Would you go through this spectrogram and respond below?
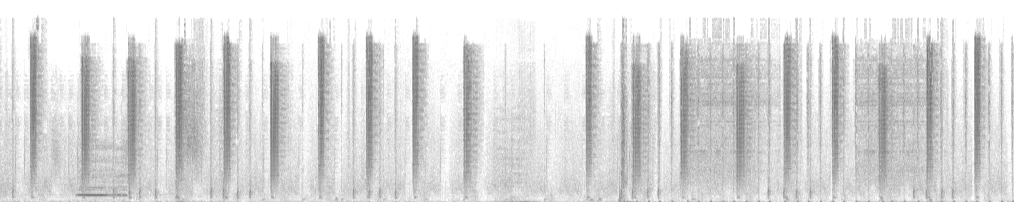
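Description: Birds squawking in the PC video game Her Name Was Fire, repeated clucking calls among rapid clicking game effects, ending in a fast, steady rattling run of hits.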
